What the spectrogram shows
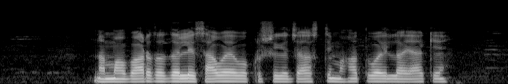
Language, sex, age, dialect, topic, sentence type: Kannada, male, 41-45, Central, agriculture, question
